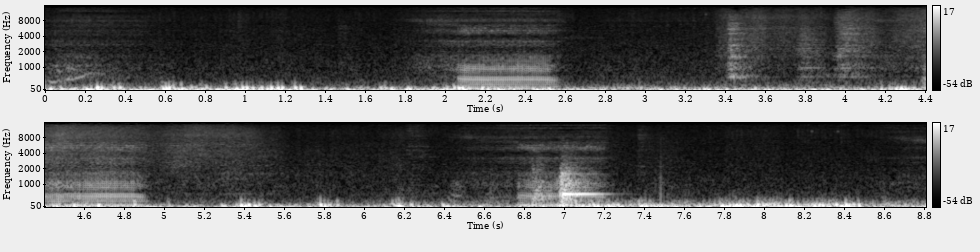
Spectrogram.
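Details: Kayla sleeping, snoring with rhythmic rattling snores over a loud, low rumbling background noise.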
